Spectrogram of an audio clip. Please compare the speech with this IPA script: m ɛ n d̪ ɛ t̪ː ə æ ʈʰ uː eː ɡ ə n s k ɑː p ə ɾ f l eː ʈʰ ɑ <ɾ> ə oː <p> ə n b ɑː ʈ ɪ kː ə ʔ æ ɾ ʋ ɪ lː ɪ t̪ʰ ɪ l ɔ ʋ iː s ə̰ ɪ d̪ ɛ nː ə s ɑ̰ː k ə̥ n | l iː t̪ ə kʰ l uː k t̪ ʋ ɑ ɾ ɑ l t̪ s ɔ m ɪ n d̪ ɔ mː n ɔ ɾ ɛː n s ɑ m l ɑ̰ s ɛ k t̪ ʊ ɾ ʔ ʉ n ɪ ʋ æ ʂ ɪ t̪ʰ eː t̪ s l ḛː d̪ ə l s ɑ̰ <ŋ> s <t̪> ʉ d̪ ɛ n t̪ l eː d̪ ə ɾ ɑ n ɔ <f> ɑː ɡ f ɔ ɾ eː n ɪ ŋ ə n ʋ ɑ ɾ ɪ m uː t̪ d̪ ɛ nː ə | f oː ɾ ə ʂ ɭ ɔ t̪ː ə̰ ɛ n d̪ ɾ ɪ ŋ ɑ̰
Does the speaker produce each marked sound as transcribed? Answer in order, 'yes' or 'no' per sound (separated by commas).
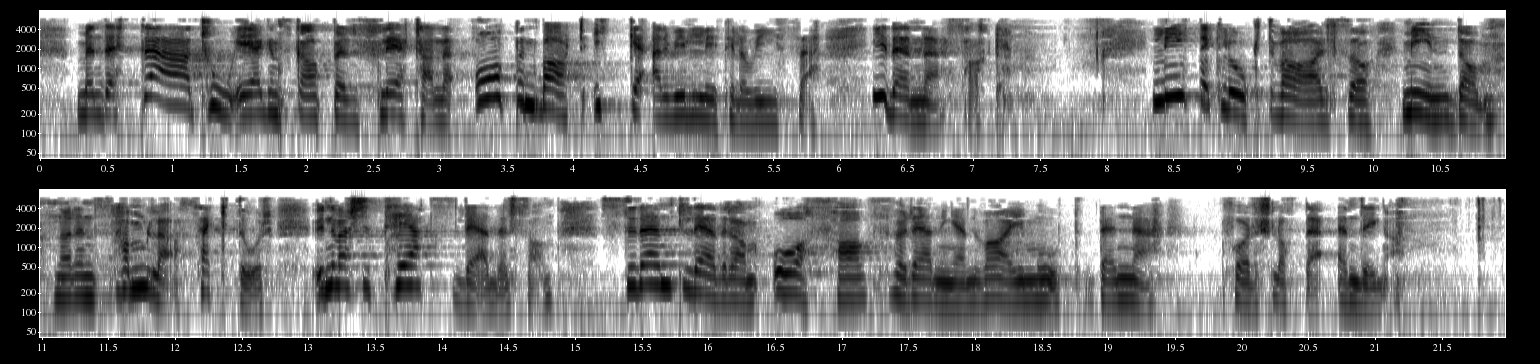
no, yes, no, yes, yes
